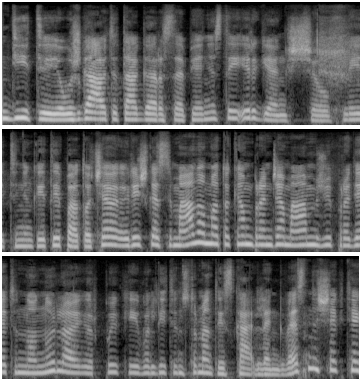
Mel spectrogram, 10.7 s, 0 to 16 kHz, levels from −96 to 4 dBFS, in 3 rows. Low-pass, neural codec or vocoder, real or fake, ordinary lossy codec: 14.4 kHz; none; real; AAC, 48 kbps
